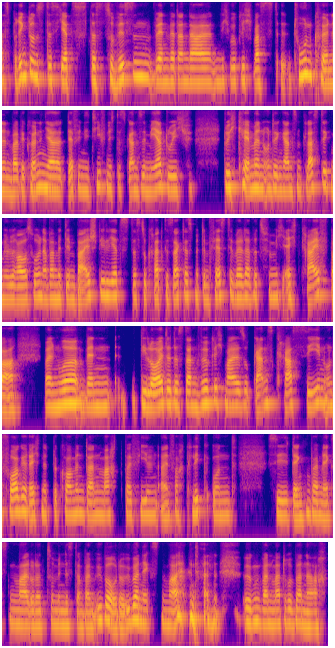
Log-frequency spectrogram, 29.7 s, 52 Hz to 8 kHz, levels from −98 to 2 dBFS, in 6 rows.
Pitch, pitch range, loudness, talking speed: 170 Hz, 160-185 Hz, -20 LUFS, 190 wpm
